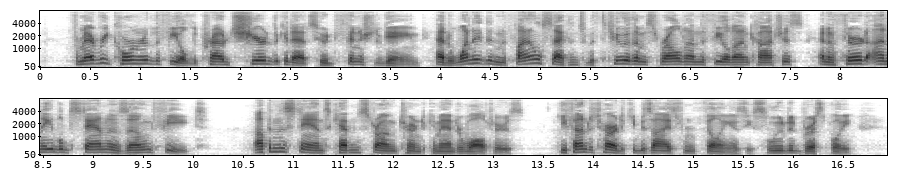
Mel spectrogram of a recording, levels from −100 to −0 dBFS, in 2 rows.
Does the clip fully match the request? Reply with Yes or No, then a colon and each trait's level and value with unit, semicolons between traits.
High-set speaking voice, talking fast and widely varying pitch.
No: medium, 140 Hz; fast, 235 wpm; wide, 5.7 semitones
